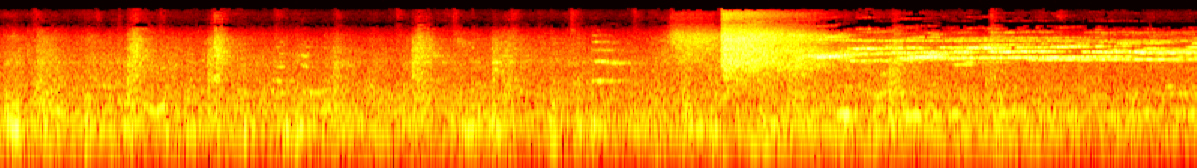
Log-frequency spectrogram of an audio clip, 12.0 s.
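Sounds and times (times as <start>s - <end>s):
train coaches rolling: 0.0s - 11.9s
loud hiss: 6.7s - 8.3s.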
